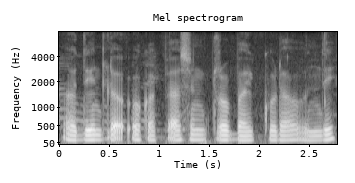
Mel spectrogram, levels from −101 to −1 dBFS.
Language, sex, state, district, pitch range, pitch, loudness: Telugu, male, Andhra Pradesh, Sri Satya Sai, 120-130 Hz, 125 Hz, -15 LUFS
